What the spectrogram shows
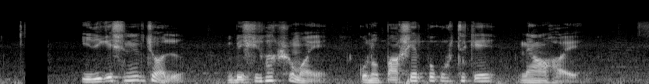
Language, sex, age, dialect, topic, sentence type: Bengali, male, 31-35, Northern/Varendri, agriculture, statement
